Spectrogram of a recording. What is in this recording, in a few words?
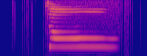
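"zou1", Cantonese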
